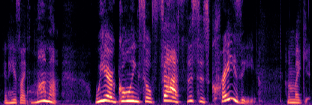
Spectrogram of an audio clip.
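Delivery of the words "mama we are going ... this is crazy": lightly voiced little boy, higher and excited. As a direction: play the thrilled son, a touch higher. Son excited on the paddleboard.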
